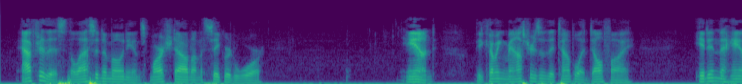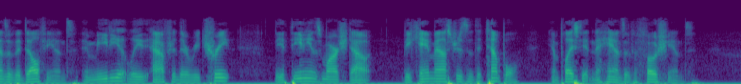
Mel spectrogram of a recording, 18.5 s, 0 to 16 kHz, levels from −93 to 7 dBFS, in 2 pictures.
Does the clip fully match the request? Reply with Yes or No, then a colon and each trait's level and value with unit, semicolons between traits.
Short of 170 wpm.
Yes: average, 150 wpm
